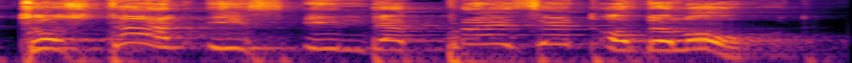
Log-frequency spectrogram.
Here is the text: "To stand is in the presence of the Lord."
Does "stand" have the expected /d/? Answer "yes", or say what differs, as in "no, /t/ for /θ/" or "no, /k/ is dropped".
no, /d/ is dropped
